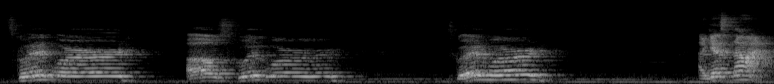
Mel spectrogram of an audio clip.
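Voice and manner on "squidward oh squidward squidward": very slow sing-song call; coaxing the neighbour to answer, very slowly; drawn-out call. Acted. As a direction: stretch the whole call out long.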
